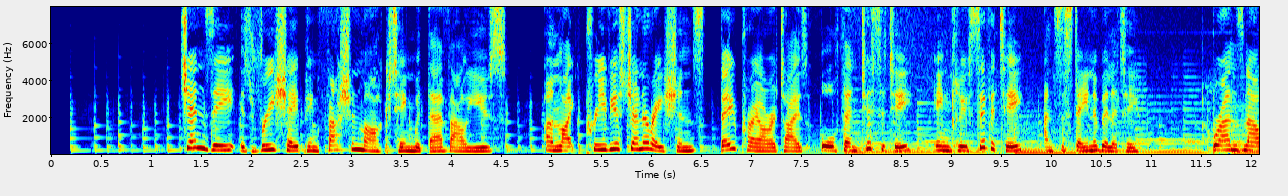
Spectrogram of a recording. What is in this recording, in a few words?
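Corporate, 20s-30s. Female. Leicester.; voiceover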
